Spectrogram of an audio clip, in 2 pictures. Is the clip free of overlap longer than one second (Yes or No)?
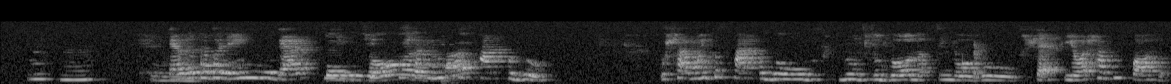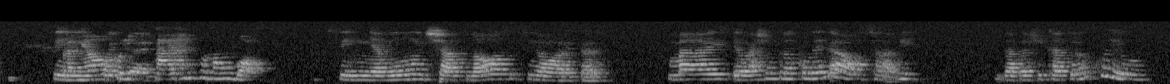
No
